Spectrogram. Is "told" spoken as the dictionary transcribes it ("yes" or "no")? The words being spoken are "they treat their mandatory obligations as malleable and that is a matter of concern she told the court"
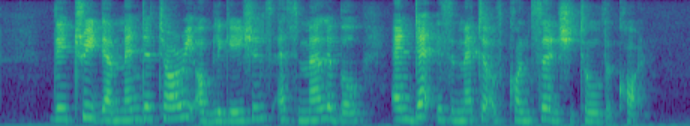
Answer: yes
